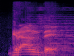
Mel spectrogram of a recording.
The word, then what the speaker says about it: grande: Grande, not grande.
